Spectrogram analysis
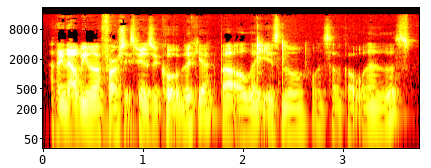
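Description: Bright-voiced, low-pitched man chatting. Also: steady tone, rapid-fire. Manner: hedging, many ums. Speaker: podcast co-host. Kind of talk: casual chat.

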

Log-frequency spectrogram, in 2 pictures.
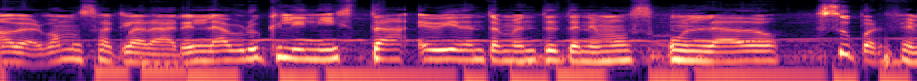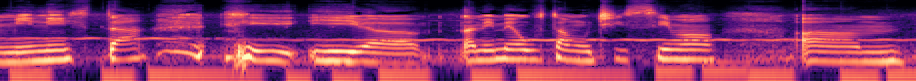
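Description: A woman hosting a relaxed radio interview in a café, chatty and full of small fillers. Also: mid-range voice. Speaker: radio show host. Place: vegan café.

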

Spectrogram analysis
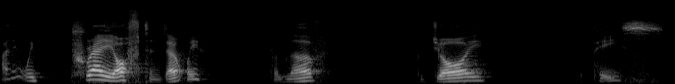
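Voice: medium pitch, expressive, slow pace, a little mellow. A preacher giving a sermon, talking conversationally and putting questions to the congregation, with the voice often sinking almost to a whisper.

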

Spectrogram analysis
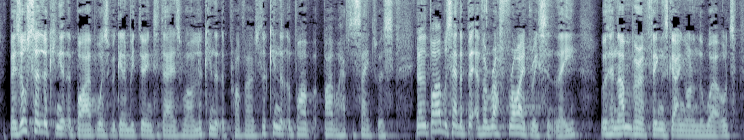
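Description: A man's voice: medium pitch, rapid-fire, few pauses, husky. A man giving a chatty, anecdotal sermon in a church, with many fillers. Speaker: guest preacher. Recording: reverberant church hall.

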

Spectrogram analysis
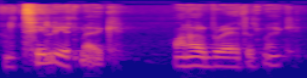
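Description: A man's voice: mid-range voice, fairly even intonation, gravelly, a little mellow, husky. A man speaking as a healed father telling his family he has been forgiven. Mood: tender.

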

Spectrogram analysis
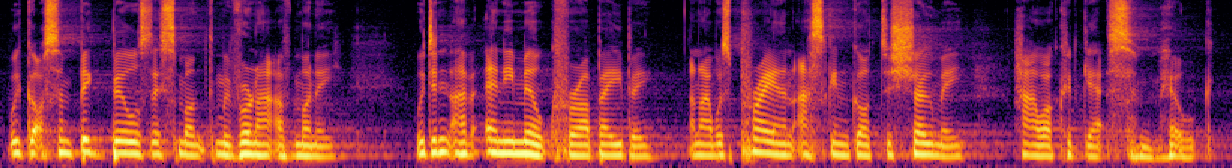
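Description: A woman's voice: fairly low pitch, steady tone, brisk, darkish tone, natural voice. A woman voicing a desperate, tearful young father speaking earnestly, in a reverberant hall. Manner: half crying, earnest.

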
